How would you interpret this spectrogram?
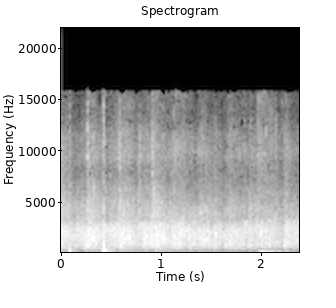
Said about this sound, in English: go ahead and give the Lord another great round of applause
